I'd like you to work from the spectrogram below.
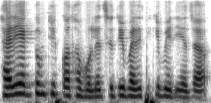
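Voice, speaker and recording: A woman's voice: mid-range voice, racing, mellow, no room sound, natural voice. A woman voicing a cold, contemptuous middle-aged aunt. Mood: sneering.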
